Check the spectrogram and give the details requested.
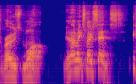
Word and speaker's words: Rosenior: We are here to talk about it's pronounced Rose Noir.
